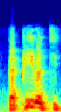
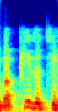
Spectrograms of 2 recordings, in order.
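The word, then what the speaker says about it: vapidity: 베피더티 또는 버피더티 그러는데 보통은 버지만 이 단어는 베피더티라고도 발음하는데 맛없음이에요.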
